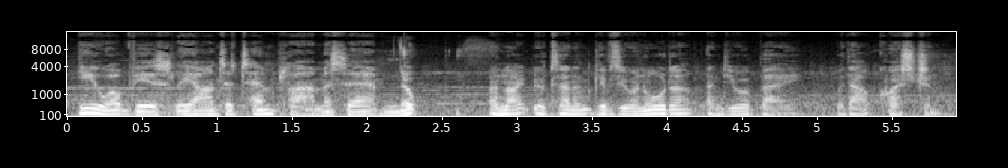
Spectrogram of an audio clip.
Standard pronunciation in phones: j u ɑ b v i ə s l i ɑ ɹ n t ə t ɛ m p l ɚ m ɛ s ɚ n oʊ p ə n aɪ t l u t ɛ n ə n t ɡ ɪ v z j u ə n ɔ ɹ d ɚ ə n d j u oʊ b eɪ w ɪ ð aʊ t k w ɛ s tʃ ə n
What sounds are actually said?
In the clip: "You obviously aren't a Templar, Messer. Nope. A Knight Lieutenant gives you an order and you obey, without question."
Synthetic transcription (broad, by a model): j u ɑ b v i ə s l i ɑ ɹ n t ə t ɛ m p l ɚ m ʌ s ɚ n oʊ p ə n aɪ t l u t ɛ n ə n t ɡ ɪ v z j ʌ ə n ɔ ɹ d ɚ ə n j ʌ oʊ b eɪ w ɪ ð aʊ t k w ɛ s tʃ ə n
